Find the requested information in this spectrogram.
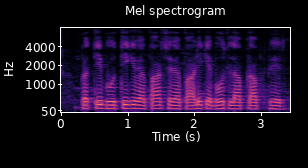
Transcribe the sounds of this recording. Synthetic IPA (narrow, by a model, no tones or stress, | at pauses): pɾɐt̪ibʱuːt̪ikeʋɛːpaːɾseʋjɛːpaːɾikebɐɦʊt̪laːb̚pɾaːp̚t̪bʱeːl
